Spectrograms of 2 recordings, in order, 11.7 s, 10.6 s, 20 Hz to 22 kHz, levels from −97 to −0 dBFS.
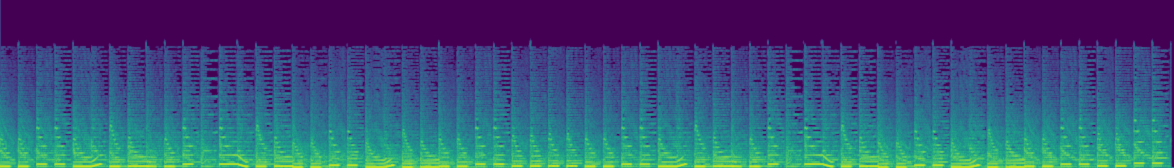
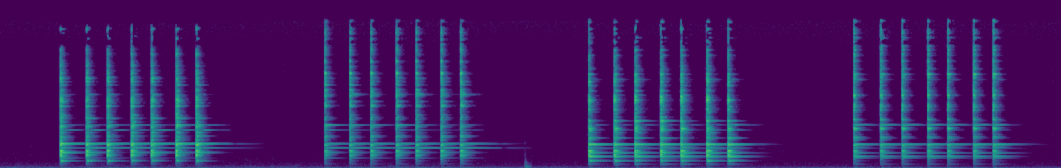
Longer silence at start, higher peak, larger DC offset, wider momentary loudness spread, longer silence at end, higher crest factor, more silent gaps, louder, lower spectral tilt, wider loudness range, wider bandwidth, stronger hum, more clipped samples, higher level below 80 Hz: second, 0 s vs 0.6 s; first, -2 dBFS vs -8 dBFS; neither; second, 4 LU vs 9 LU; second, 0.05 s vs 0.55 s; second, 10 dB vs 28 dB; neither; first, -14 LUFS vs -31 LUFS; first, -5 dB/octave vs 5 dB/octave; second, 0 LU vs 6 LU; second, 10.5 kHz vs 19.5 kHz; neither; neither; first, -40 dBFS vs -74 dBFS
